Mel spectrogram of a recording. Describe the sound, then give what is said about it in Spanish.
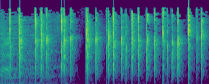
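A brief round of applause from a small group, with many sharp, irregular claps packed closely together at a steady, lively pace for about two seconds. “Un aplauso, por favor, un aplauso.”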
